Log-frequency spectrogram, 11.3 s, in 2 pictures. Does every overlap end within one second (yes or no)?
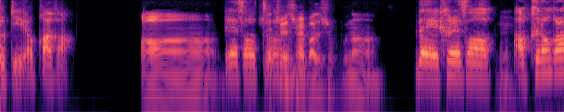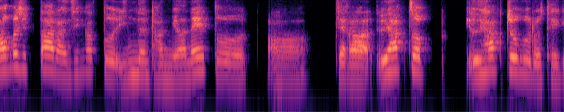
yes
